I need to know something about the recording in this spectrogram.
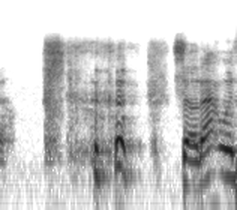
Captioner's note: laughs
